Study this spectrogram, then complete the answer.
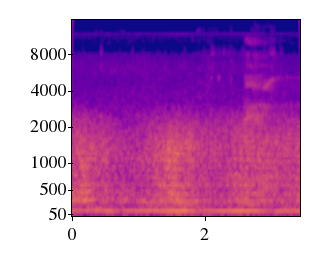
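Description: A steady roar of a NATO military airplane flying overhead, with a low droning hum, a continuous rumble that swells slightly and holds throughout.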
